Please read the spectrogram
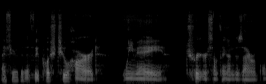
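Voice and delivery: very soft, barely audible, hushed voice. Voicing a character who answers an ally: very quiet voice. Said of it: "Pelham will respond very quietly".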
